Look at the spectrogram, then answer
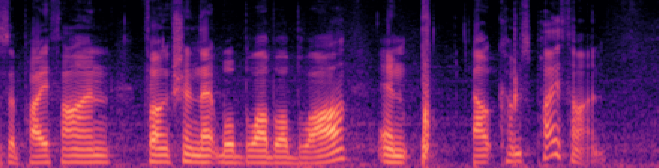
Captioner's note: blows a raspberry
